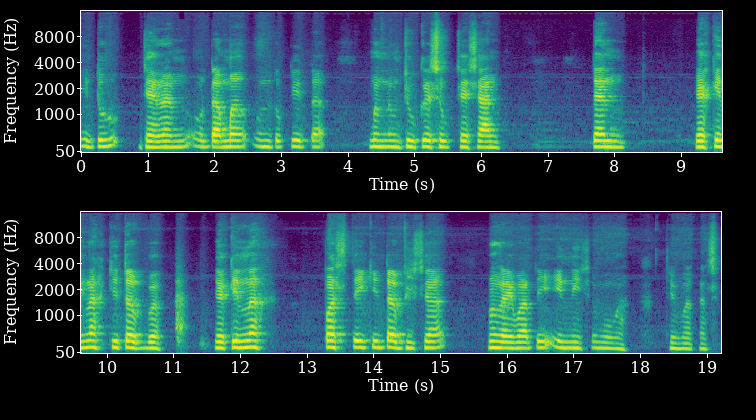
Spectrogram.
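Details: Adult man with cerebral palsy, no speech disorder named; speech in cerebral palsy (possible dysarthria).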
